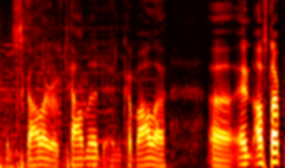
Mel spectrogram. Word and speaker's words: Kabbalah: Kabbalah is simply the anglicized pronunciation. In correct Hebrew would be Kabbalah. Kabbalah. With the accent on the end, but either works, and I'll slip back and forth myself.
